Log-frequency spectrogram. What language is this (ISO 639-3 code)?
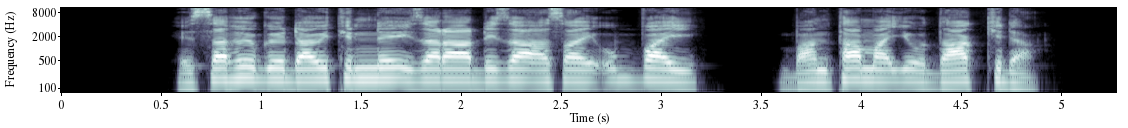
gmv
